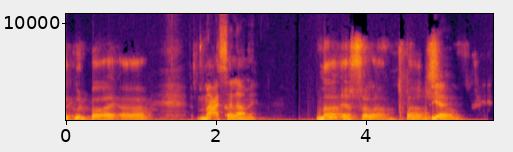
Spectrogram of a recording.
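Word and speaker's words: مع السلامة: Ma salame. Ma salam. Yeah. Ma salama.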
